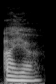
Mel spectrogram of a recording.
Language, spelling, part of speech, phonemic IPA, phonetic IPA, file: German, Eier, noun, /ˈaɪ̯ər/, [ˈʔaɪ̯ɐ], De-Eier.ogg
- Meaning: nominative/accusative/genitive plural of Ei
